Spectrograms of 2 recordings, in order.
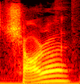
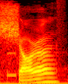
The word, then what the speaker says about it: Chara: The name is Chara, although I pronounce it as Shara.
